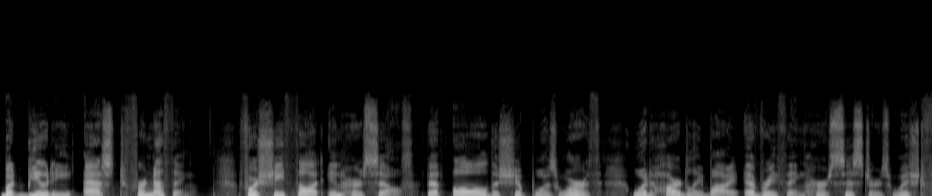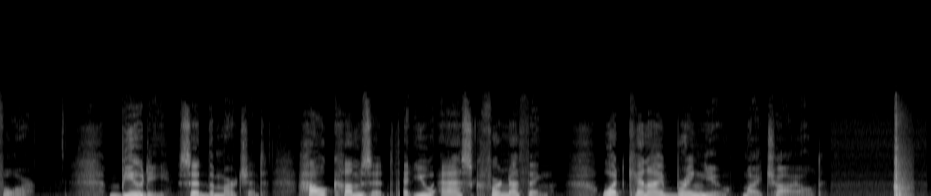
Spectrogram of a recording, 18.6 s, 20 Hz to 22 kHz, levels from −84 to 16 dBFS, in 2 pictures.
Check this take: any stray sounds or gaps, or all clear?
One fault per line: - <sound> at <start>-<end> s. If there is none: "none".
- dropout at 13.3-13.4 s
- tap at 18.3-18.5 s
